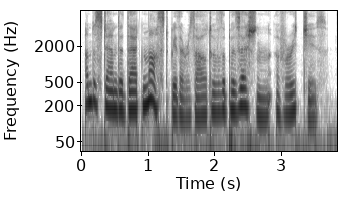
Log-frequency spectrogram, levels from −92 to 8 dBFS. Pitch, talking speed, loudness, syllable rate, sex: 165 Hz, 190 wpm, -16 LUFS, 5.1 syllables/s, female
